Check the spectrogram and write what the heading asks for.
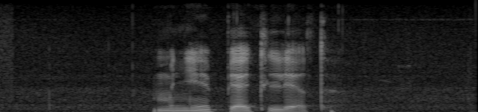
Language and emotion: Russian, neutral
